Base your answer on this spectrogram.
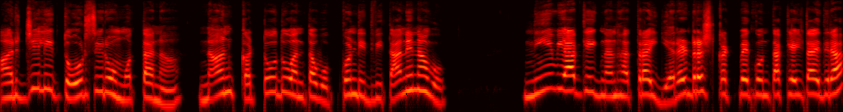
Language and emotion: Kannada, angry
